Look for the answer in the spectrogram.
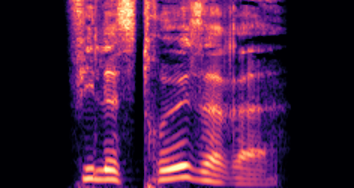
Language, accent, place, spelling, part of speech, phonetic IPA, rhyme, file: German, Germany, Berlin, philiströsere, adjective, [ˌfilɪsˈtʁøːzəʁə], -øːzəʁə, De-philiströsere.ogg
- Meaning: inflection of philiströs: 1. strong/mixed nominative/accusative feminine singular comparative degree 2. strong nominative/accusative plural comparative degree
